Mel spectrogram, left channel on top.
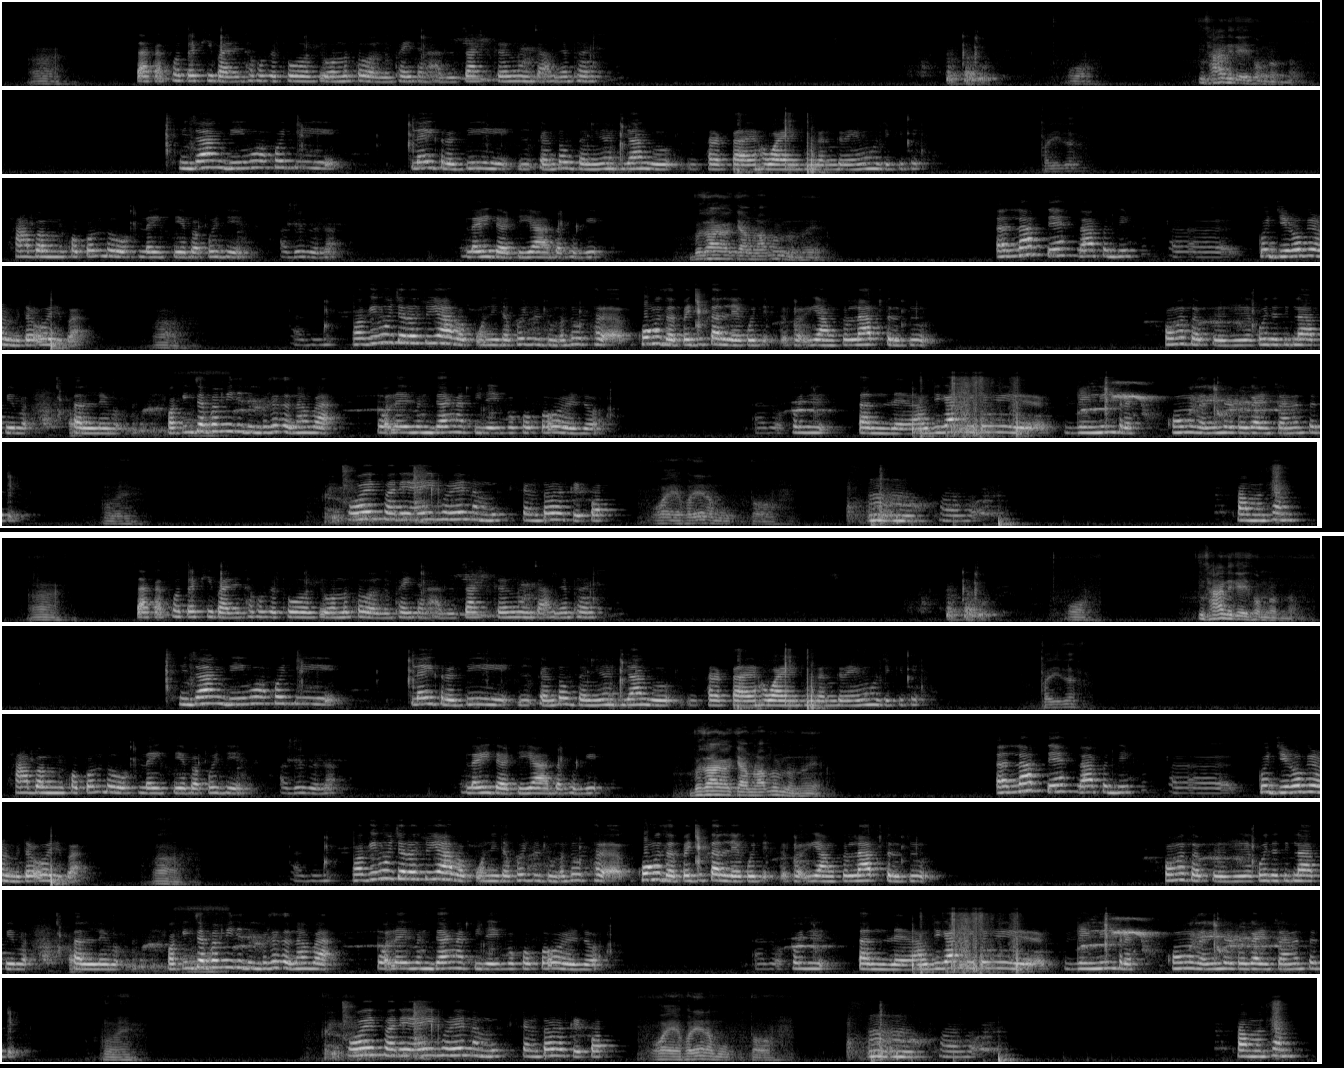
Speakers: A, on the right; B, on the right.
A: ꯑꯥ
B: ꯆꯥꯛꯀ ꯊꯣꯆꯈꯤꯕꯅꯤ ꯊꯕꯛꯁ ꯊꯣꯛꯑꯁꯨ ꯑꯃ ꯇꯧꯔꯁꯨ ꯐꯩꯗꯅ ꯑꯗꯨ ꯆꯥꯛꯁꯤ ꯈꯔꯪ ꯅꯨꯡꯣꯡ ꯆꯥꯕꯁꯅ ꯐꯔꯦ <inaudible> <inaudible>
A: ꯑꯣ ꯌꯦꯟꯁꯥꯡꯗꯤ ꯀꯩ ꯊꯣꯡꯈ꯭ꯔꯕꯅꯣ
B: ꯏꯟꯁꯥꯡꯗꯤꯕꯨ ꯑꯩꯈꯣꯏꯒꯤ ꯂꯩꯇ꯭ꯔꯗꯤ ꯀꯩꯅꯣ ꯇꯧꯗꯅꯤꯅ ꯍꯤꯟꯖꯥꯡꯗꯨ ꯐꯔꯛ ꯇꯥꯏꯔ ꯍꯋꯥꯏ ꯑꯣꯏꯅ ꯊꯣꯡꯒꯟꯈ꯭ꯔꯦ ꯑꯩꯉꯣꯟ ꯀꯗꯤ ꯀꯗꯤ
A: ꯐꯩꯗ
B: ꯊꯥꯐꯝ ꯈꯣꯠꯐꯝꯗꯨꯣ ꯂꯩꯇꯦꯕ ꯑꯩꯈꯣꯏꯗꯤ ꯑꯗꯨꯗꯨꯅ ꯂꯩꯩꯗꯗꯤ ꯌꯥꯗꯕꯒꯤ
A: ꯕꯖꯥꯔꯒ ꯀꯌꯥꯝ ꯂꯥꯞꯂꯝꯅꯣ ꯅꯣꯏ
B: ꯂꯥꯞꯇꯦ ꯂꯥꯞꯄꯗꯤ ꯑꯩꯈꯣꯏ ꯖꯤꯔꯣ ꯀꯤꯂꯣꯃꯤꯇꯔ ꯑꯣꯏꯌꯦꯕ
A: ꯑꯥ
B: ꯑꯗꯨꯝ ꯋꯥꯒꯤꯡ ꯑꯣꯏꯖꯔꯁꯨ ꯌꯥꯕ ꯄꯣꯠꯅꯤꯗ ꯑꯩꯈꯣꯏꯁꯨ ꯑꯗꯨꯝ ꯑꯗꯨ ꯈꯔ ꯈꯣꯡꯅ ꯆꯠꯄꯩꯗꯤ ꯇꯜꯂꯦ ꯑꯩꯈꯣꯏꯗꯤ ꯌꯥꯝ ꯀ ꯂꯥꯇꯁꯨ ꯈꯣꯡꯅ ꯆꯠꯄꯗꯗꯤ ꯑꯩꯈꯣꯏꯗꯗꯤ ꯂꯥꯞꯄꯦꯕ ꯇꯜꯂꯦꯕ ꯋꯥꯋꯥꯛꯀꯤꯡ
A: ꯑꯣ
B: ꯆꯠꯄ ꯃꯤꯗꯤ ꯑꯗꯨꯝ ꯐꯖ ꯐꯖꯅꯕ ꯄꯣꯠ ꯂꯩꯕ ꯍꯤꯟꯖꯥꯡ ꯅꯥꯄꯤ ꯂꯩꯕ ꯈꯣꯠꯄ ꯑꯣꯏꯔꯁꯨ ꯑꯗꯣ ꯑꯩꯈꯣꯏꯗꯤ ꯇꯜꯂꯦꯅ ꯍꯧꯖꯤꯛꯀꯥꯟꯗꯤ ꯑꯩꯈꯣꯏꯗꯤ ꯌꯦꯡꯅꯤꯡꯗ꯭ꯔꯦ ꯈꯣꯡꯉ ꯆꯠꯅꯤꯡꯗ꯭ꯔꯦ ꯑꯩꯈꯣꯏ ꯒꯒꯥ ꯆ ꯅꯠꯇꯗꯤ
A: ꯍꯣꯏ ꯐꯩ
B: ꯍꯣꯏ ꯐꯔꯦ ꯑꯩ ꯍꯣꯔꯦꯟ ꯑꯃꯨꯛ ꯀꯩꯅꯣ ꯇꯧꯔꯛꯀꯦ
A: ꯍꯣꯏ ꯍꯣꯔꯦꯟ ꯑꯃꯨꯛ ꯇꯧꯔ
B: ꯎꯝ ꯎꯝ ꯍꯣꯏ ꯍꯣꯏ ꯀꯃ ꯊꯝ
